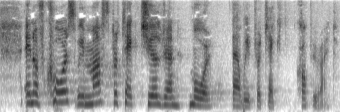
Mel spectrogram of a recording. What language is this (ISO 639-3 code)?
eng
